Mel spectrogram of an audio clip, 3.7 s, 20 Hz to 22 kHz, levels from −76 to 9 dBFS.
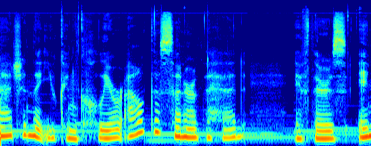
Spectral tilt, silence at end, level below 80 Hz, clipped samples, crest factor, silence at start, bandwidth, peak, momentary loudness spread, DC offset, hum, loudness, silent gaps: -6 dB/octave; 0 s; -68 dBFS; under 0.1%; 16 dB; 0 s; 17.5 kHz; 0 dBFS; 10 LU; under 0.1%; none; -17 LUFS; none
